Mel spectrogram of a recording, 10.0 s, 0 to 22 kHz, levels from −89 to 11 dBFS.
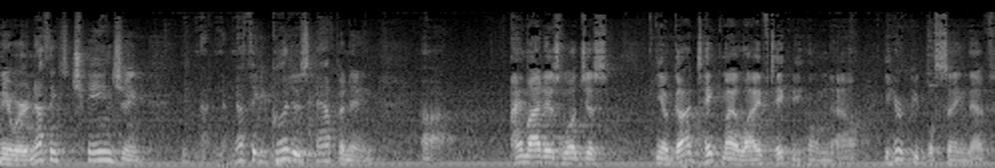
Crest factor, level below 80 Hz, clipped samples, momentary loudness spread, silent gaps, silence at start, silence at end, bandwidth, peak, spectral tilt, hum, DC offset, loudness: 18 dB; -38 dBFS; under 0.1%; 18 LU; none; 0 s; 0 s; 16 kHz; 0 dBFS; -5.5 dB/octave; none; under 0.1%; -18 LUFS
